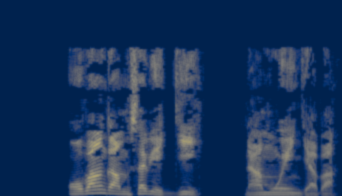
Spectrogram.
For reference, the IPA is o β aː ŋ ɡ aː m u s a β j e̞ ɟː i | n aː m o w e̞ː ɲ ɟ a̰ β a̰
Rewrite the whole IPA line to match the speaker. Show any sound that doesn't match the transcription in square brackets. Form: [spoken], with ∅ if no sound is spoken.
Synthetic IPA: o β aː ŋ ɡ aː m u s a β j e̞ ɟː i | n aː m [u] w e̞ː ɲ ɟ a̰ β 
